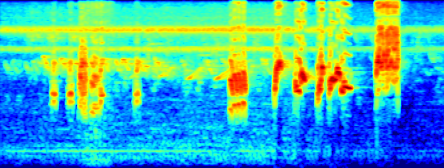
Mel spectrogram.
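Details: Red-whiskered bulbul singing in competition, used to train birds and spur them to sing in the morning: soft rapid chips give way to loud bubbling, slurred phrases and a final harsh burst, over a persistent high-pitched drone.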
